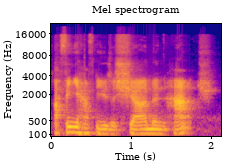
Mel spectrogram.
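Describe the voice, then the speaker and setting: A man's voice: medium pitch, fairly even intonation, fairly quick, sharp tone. A man talking casually in a livestream panel discussion, going into detail in a pedantic way. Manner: detailed, self-confessedly pedantic.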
